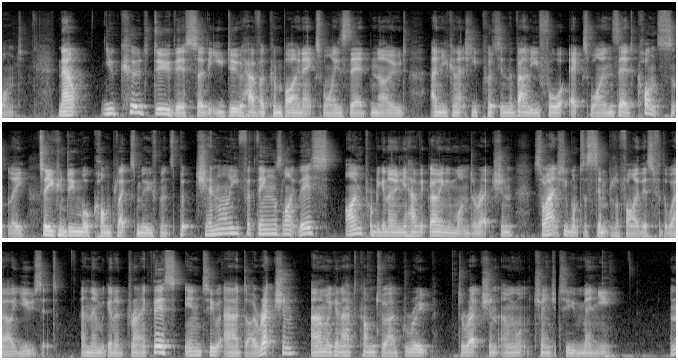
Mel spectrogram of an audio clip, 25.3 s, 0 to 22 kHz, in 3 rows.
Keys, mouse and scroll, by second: 0.5-1.3 scroll down 1, 1.3 click, 2.1 shift+middle click, 2.2 middle click, 2.3 shift+middle click, 9.2 middle click, 11.3 click, 13.5 middle click, 16.4 shift+middle click, 16.4 middle click, 16.5 shift+middle click, 17.2-18.6 scroll up 1, 18.6 click, 21.4 click, 22.8-23.5 scroll down 1, 23.5 click.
